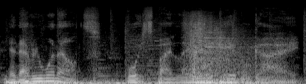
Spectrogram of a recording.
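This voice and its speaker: A young man voicing a deep movie trailer announcer over music, exaggerating the drama. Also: very animated, moderate pace. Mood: dramatic.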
